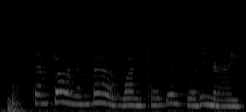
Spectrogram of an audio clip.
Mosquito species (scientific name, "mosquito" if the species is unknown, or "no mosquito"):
no mosquito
